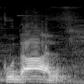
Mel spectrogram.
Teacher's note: जैसे कि मान लीजिए मैं यहाँ पर अगर लिख देता हूँ कुदाल, तो यहाँ पर देख सकते हैं ये जो दा जो है, दा और आ का आकार है यहाँ पर, इसमें हम लोग दाल थोड़ा खींच के बोलते हैं, यानी कि थोड़ा बल देते हैं, कुदाल। उसी तरीके से घर, रा पर थोड़ा हम लोग बल देते हैं।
